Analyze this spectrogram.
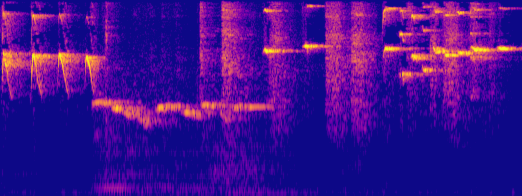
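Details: Oriental magpie-robin song to prompt a quiet caged bird: a quick series of repeated falling notes, then a long low whistle, followed by high sustained whistles and fluttering notes.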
